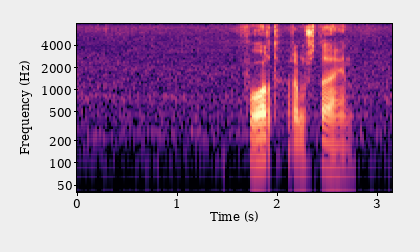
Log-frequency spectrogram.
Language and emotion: Russian, neutral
